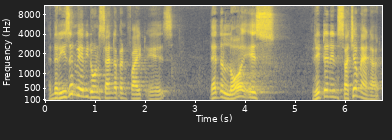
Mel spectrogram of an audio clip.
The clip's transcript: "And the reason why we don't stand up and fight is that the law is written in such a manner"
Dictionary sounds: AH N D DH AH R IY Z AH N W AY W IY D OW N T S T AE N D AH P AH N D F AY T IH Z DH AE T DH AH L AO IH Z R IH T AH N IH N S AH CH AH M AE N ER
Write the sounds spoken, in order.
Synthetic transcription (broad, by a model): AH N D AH R IY Z AH N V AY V IY D OW N T S T AE N D AH P AH N D F AY T IH Z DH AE T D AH L AO IH Z R IH T AH N IH N S AH CH AH M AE N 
